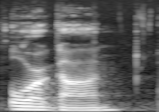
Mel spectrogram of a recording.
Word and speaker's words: Oregon: But unfortunately, there's a lady up in Oregon named Kathy Boone who died. Let me stop you there. It's Oregon. – Oregon. – Come on. – I'm from Texas. Listen. I pronounce it however I want.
